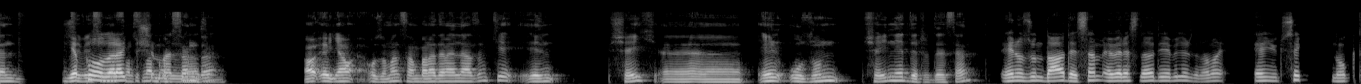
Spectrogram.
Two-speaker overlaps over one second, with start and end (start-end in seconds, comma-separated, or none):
0.6-2.3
